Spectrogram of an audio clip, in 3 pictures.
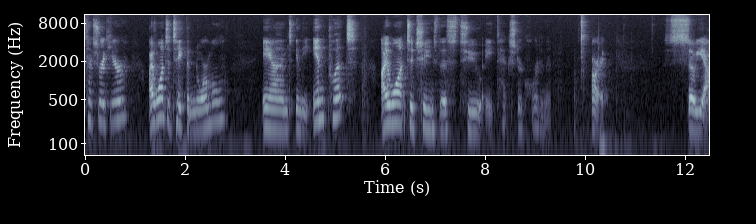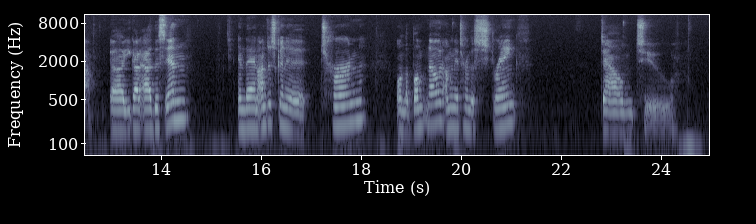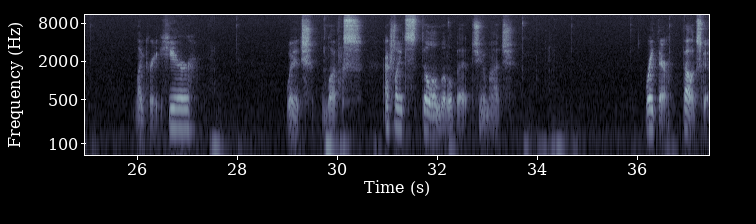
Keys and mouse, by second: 11.6-37.4 drag, 36.9 middle click, 36.9 right click.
